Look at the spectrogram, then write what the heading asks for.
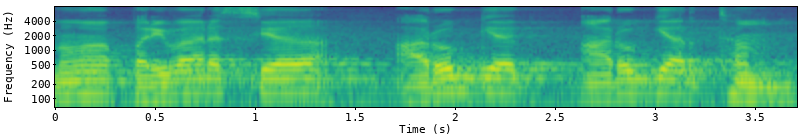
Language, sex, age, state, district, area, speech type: Sanskrit, male, 18-30, Karnataka, Chikkamagaluru, rural, spontaneous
